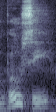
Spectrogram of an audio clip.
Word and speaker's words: Boosie: underside a lot and little boosie rhymes with that and nowadays people are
